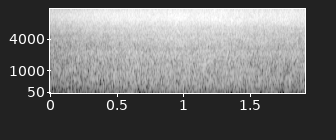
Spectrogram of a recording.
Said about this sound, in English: A big wave!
